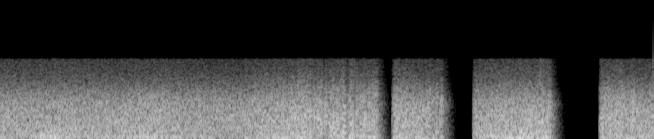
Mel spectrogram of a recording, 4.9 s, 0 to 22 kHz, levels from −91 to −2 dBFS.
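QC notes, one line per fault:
2.34–3.32 s, repeated stalls (stutter): the sound catches and restarts 19 times in under a second. The receiver's buffer kept running dry, and each time it stretched the last sound to cover the wait. That filler adds up to about 0.3 s, roughly a third of the span, with the longest hold lasting 112 ms. Nothing is lost, so the audio drags rather than skipping. What sets this apart from a freeze is the many short hitches in quick succession, not one long halt.
3.32–3.57 s and 4.13–4.53 s, call audio freeze: each time the sound hangs on a held tone that fades away, then picks up exactly where it stopped. The first hold fills 0.23 s, ending in 0.13 s of silence. The second fills 0.37 s, ending in 0.26 s of silence. The likely cause is packets delayed in transit, which emptied the jitter buffer. The freezes differ from the stutter in being single long pauses, and from a dropout in that no sound is missing, only delayed.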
